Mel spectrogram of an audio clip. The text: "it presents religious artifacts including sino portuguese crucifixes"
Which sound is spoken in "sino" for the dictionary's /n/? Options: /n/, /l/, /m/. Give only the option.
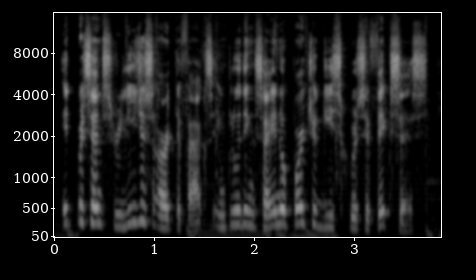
/n/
